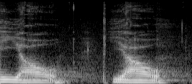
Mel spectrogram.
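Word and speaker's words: Yahweh: Eles dizem que a pronúncia é Yal, né?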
